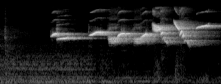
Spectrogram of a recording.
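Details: A Rusty-collared seedeater gives the classic Tui Tui Zel Zel song, used to train young birds. It is a loud, high whistled opening, then a continuous run of quick, sliding warbles that sweep upward near the end, with a faint low hum underneath.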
